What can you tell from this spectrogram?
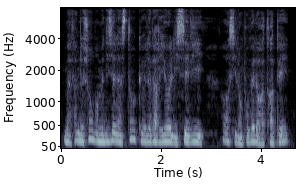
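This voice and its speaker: A man's voice: a little high, fairly quick, dark tone, breathy edge, voice pushed up. A man reading the part of a distraught young wife, in a raised, pleading and cutting tone. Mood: anguished. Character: young wife, anguished and bitterly defiant.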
